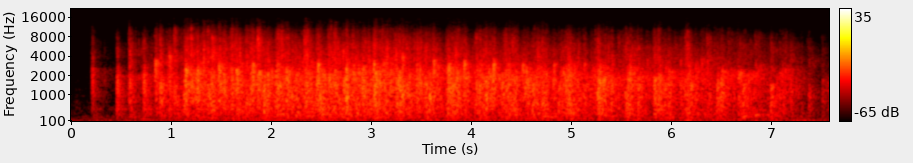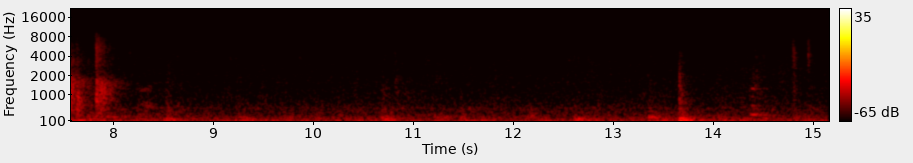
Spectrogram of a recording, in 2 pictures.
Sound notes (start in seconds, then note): 0.1 applause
